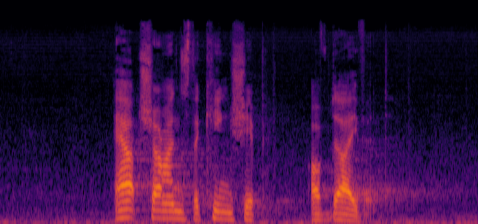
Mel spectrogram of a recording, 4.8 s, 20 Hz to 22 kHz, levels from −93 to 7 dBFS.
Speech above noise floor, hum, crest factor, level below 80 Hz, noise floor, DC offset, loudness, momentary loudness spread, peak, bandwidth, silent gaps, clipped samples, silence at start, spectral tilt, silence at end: 27 dB; none; 22 dB; -52 dBFS; -55 dBFS; under 0.1%; -29 LUFS; 15 LU; -10 dBFS; 15.5 kHz; none; under 0.1%; 0.05 s; -5 dB/octave; 0 s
